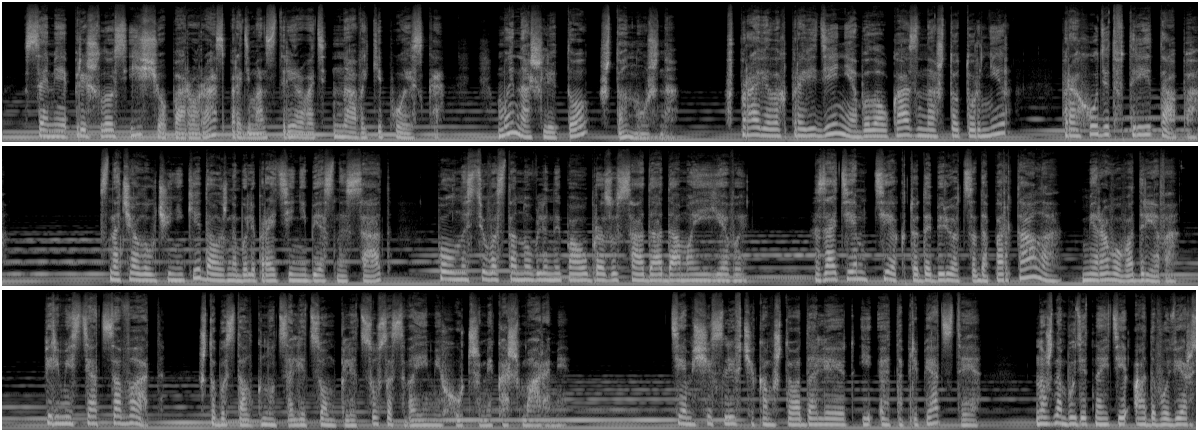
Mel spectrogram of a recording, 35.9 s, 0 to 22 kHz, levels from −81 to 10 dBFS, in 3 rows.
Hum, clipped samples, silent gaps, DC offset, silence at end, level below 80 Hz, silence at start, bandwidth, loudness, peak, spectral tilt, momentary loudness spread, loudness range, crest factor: none; under 0.1%; none; under 0.1%; 0 s; -42 dBFS; 0 s; over 20 kHz; -22 LUFS; -4 dBFS; -3.5 dB/octave; 11 LU; 2 LU; 18 dB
